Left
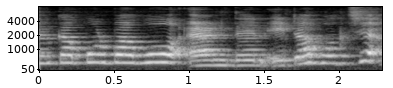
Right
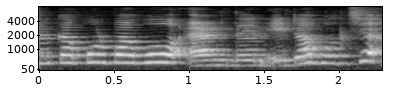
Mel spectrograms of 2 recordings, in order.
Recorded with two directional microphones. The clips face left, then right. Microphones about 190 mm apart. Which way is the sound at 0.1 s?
15° left (ahead or behind).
